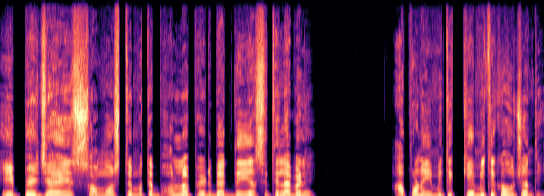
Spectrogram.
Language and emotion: Odia, surprised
